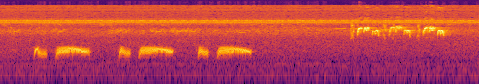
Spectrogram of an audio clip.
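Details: Decoy spotted dove, prized for cooing for hours: three low coo pairs, a clipped note then a longer even one, followed by a burst of higher chirping from another bird and a constant high-pitched hum.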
